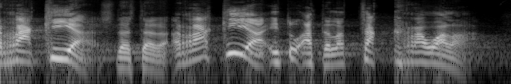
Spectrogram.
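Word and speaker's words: רקיע: Ini bacanya rakia, saudara-saudara.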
